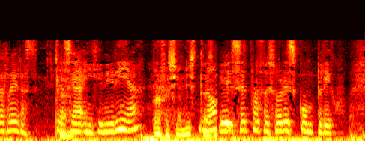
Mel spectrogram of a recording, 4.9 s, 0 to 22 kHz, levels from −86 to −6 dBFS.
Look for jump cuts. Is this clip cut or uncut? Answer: cut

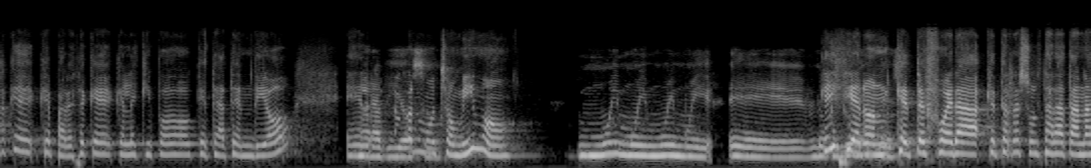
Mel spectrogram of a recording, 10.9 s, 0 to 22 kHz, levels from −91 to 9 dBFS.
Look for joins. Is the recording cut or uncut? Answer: cut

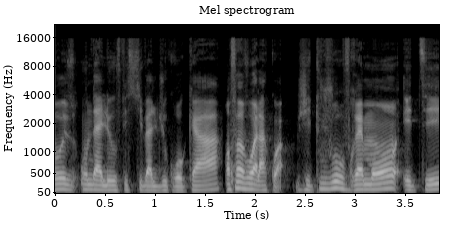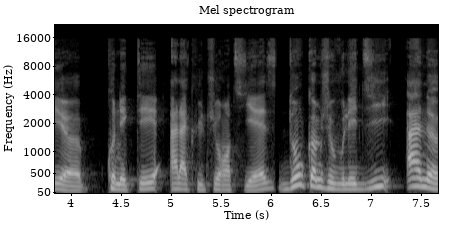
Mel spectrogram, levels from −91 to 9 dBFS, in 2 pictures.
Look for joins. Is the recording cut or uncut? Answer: cut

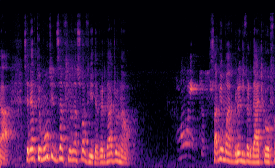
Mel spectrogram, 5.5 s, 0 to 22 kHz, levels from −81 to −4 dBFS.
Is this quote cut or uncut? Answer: uncut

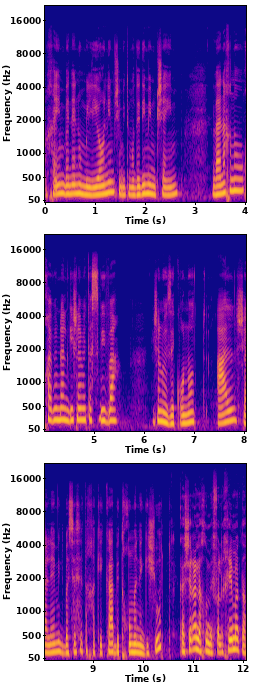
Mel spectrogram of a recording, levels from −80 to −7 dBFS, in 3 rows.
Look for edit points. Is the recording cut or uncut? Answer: cut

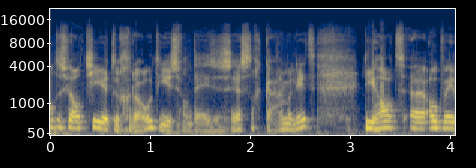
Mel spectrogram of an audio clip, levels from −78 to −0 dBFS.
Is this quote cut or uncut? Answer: uncut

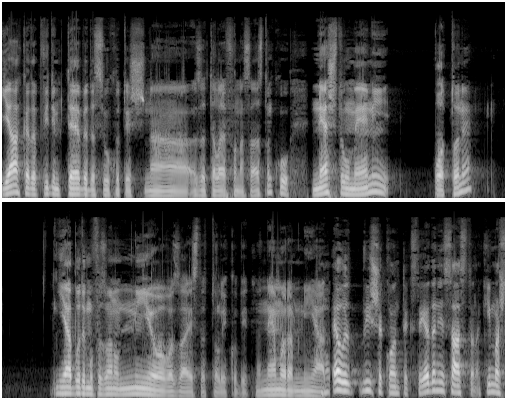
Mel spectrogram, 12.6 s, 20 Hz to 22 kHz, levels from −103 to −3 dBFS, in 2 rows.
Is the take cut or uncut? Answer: cut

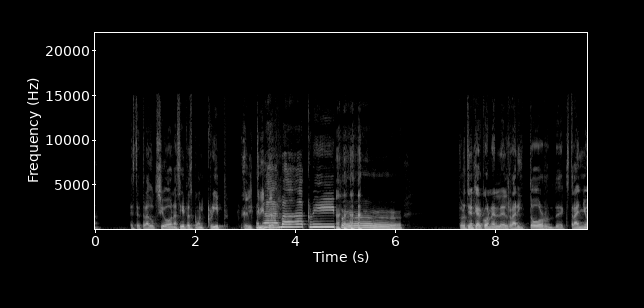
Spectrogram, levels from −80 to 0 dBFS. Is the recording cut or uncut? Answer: uncut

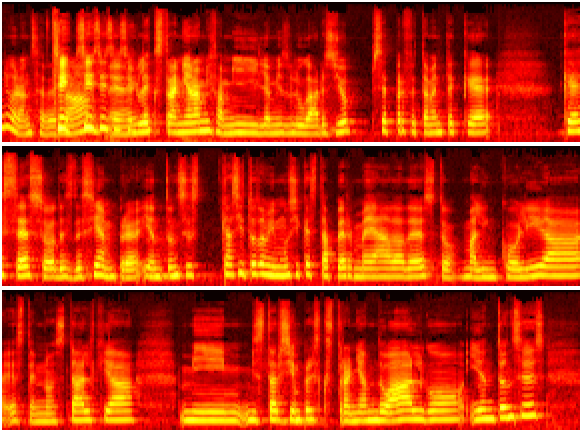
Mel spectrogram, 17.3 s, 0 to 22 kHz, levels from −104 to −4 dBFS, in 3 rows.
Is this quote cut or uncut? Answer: uncut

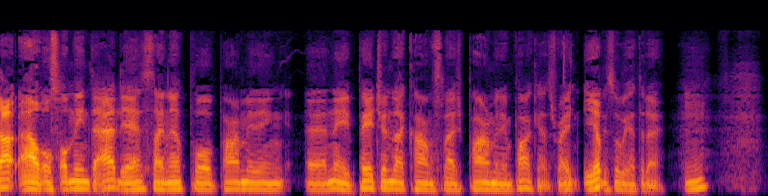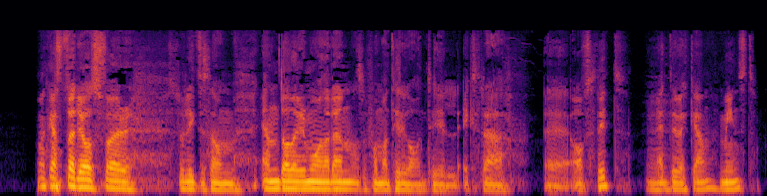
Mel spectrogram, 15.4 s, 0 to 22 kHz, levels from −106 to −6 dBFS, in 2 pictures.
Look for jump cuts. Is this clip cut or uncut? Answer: uncut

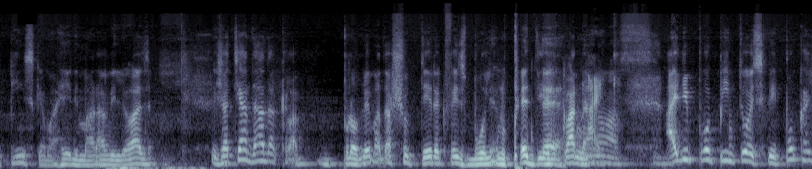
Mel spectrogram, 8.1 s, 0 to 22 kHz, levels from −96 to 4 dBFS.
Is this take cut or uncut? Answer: cut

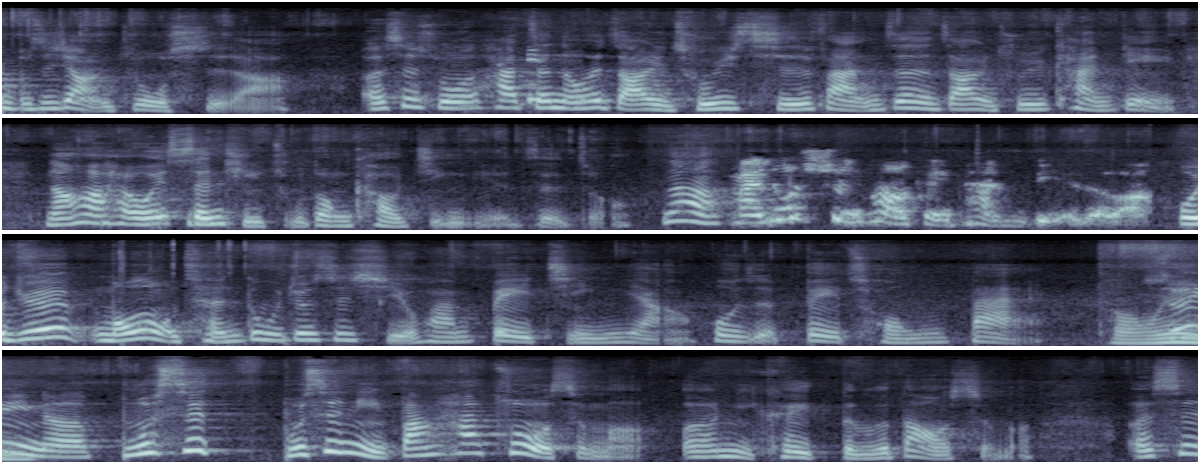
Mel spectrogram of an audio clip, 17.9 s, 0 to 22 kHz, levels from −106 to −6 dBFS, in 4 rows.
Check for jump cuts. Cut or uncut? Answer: cut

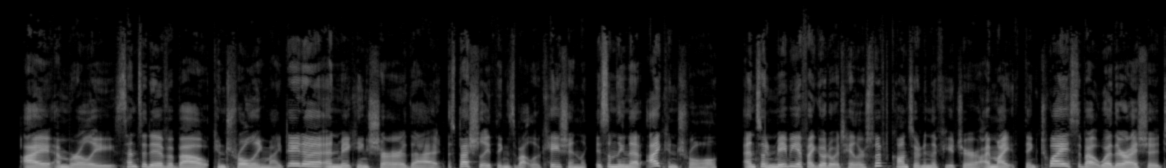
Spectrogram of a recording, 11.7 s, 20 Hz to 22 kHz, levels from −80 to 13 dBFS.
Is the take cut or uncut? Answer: cut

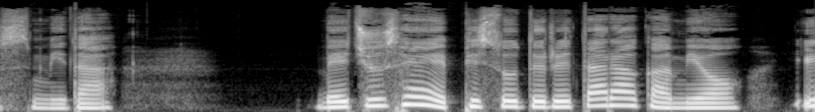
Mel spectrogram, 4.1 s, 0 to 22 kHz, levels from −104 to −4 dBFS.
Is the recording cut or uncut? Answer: uncut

